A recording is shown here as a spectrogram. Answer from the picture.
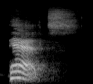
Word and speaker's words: pets: Oh, Ibrar, so I just want to mention about your pronunciation of pets, because I feel like I hear R when you say pets. It's like parrots.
